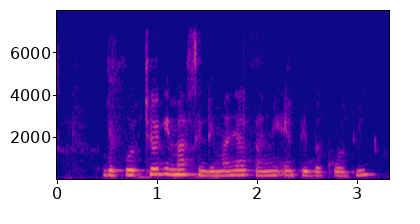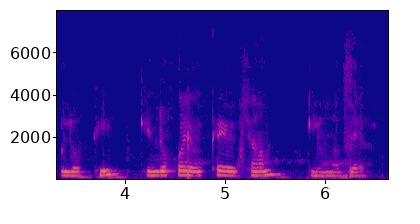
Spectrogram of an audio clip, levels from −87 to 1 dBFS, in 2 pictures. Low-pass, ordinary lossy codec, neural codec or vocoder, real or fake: 7.2 kHz; none; codec, 24 kHz, 3 kbps, HILCodec; fake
